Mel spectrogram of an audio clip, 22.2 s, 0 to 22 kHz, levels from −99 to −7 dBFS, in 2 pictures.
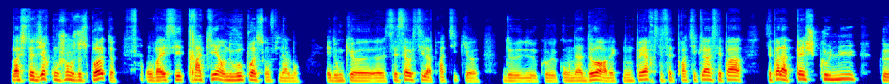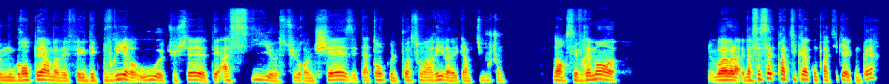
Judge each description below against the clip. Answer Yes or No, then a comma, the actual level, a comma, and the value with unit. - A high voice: No, low, 125 Hz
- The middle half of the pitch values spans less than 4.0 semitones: No, average, 4.3 semitones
